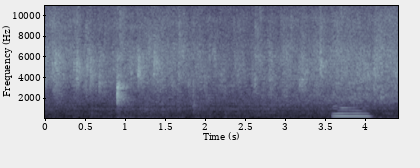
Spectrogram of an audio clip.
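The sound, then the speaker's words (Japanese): Shower water runs in a steady, even hiss from start to finish, with a brief click early on and a short tonal hum near the end, as the shower temperature is adjusted so it will not be too hot at an esthetic salon chair with a mirror and washbasin. “熱くないようにシャワーの調整してるから。”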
